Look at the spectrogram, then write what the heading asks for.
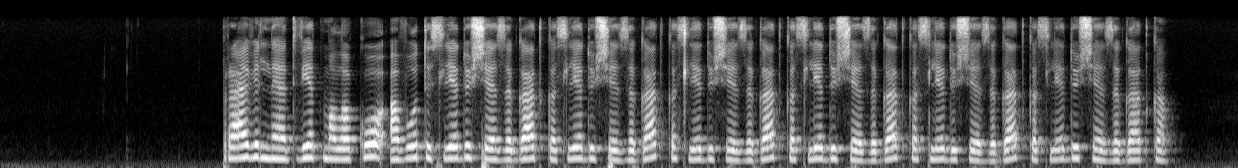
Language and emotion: Russian, neutral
